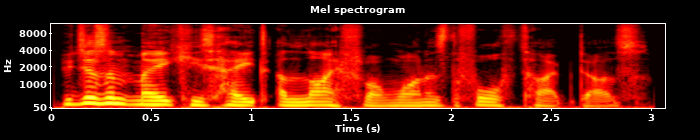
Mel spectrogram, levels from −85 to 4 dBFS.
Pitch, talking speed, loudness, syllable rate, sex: 135 Hz, 295 wpm, -20 LUFS, 6.4 syllables/s, male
